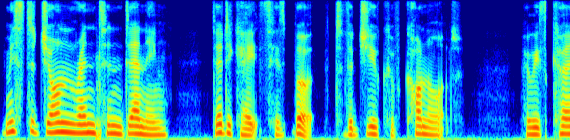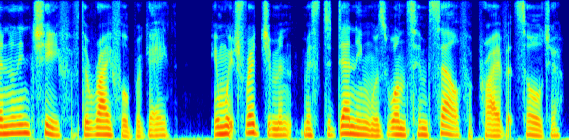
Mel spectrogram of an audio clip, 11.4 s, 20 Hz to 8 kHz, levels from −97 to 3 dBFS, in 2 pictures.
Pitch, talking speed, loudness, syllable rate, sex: 150 Hz, 170 wpm, -20 LUFS, 5.2 syllables/s, female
